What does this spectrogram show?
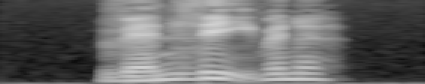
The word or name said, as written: vandlevende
